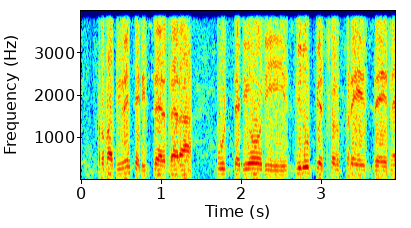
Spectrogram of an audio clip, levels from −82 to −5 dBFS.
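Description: From start to finish the speech carries a mu-law and A-law mix-up: the audio was encoded with G.711 A-law but decoded as mu-law. Because the two logarithmic scales map codes to different amplitudes, levels come out scrambled, with some samples too loud, others too quiet, and the quietest lifted well above silence. The result is harsh, gritty distortion over the speech and a noise floor filling the pauses, all within a band that stops near 4 kHz, consistent with 8 kHz telephone sampling.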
